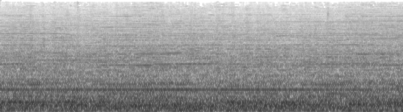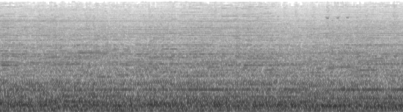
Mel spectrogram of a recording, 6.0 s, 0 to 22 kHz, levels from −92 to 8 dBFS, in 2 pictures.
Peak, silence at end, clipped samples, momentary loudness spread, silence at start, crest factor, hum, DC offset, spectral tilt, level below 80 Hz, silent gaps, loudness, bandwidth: -6 dBFS; 0 s; under 0.1%; 1 LU; 0 s; 12 dB; none; under 0.1%; -6 dB/octave; -30 dBFS; none; -19 LUFS; over 20 kHz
